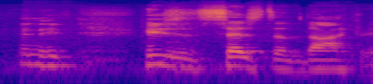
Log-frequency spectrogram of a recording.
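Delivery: ordinary delivery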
